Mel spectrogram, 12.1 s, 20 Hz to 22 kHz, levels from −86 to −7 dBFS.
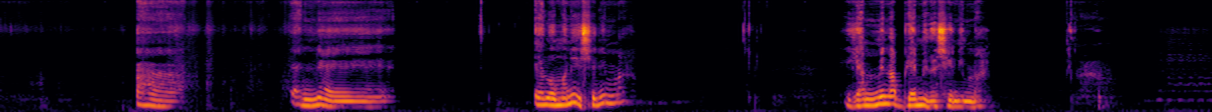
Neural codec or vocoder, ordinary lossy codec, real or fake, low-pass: none; none; real; none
